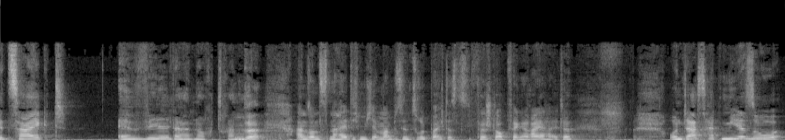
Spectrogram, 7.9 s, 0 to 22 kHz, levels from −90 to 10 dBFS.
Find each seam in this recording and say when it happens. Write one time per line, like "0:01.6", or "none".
0:02.4
0:06.3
